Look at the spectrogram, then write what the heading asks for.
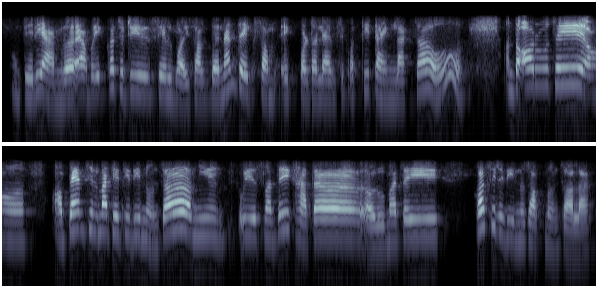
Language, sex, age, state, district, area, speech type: Nepali, female, 45-60, West Bengal, Jalpaiguri, urban, conversation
